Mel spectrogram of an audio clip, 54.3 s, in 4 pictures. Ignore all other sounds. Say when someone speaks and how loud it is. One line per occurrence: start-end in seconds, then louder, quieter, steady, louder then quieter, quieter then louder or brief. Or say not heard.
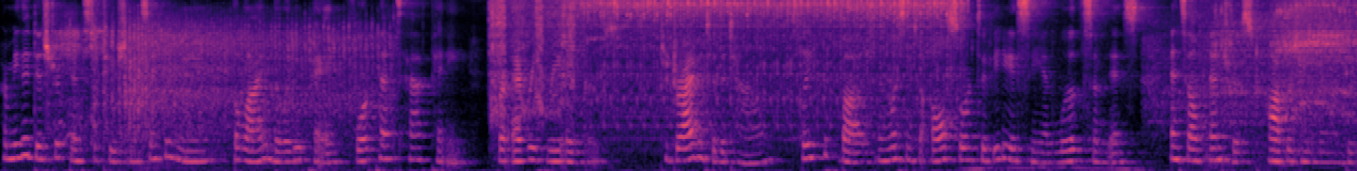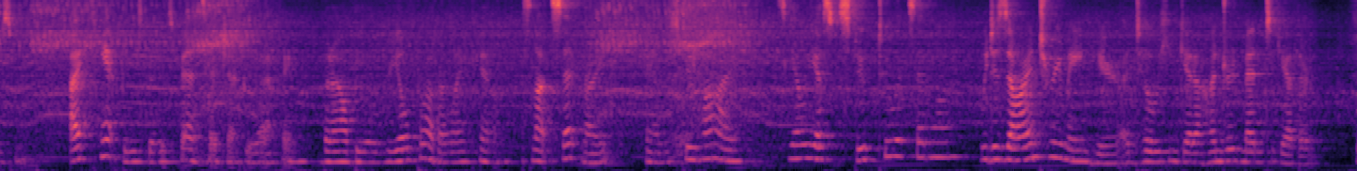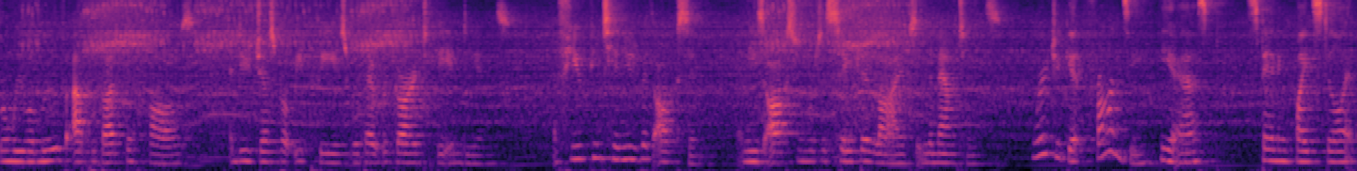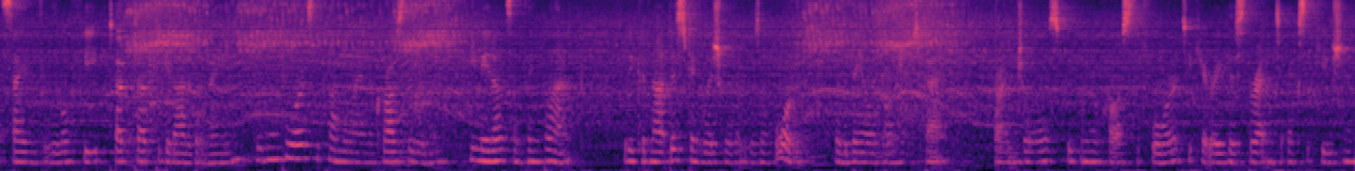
0.0-54.2 steady.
